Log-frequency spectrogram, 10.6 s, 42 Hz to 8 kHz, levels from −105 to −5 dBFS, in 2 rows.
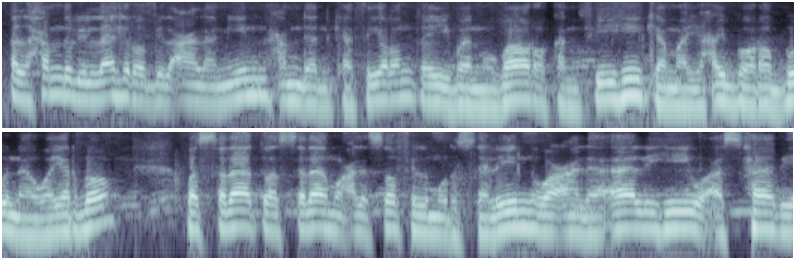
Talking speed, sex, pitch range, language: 130 wpm, male, 115-140 Hz, Indonesian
